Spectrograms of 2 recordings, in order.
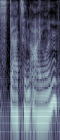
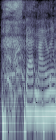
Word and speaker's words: Staten Island: Not Staten Island. Staten Island, we just put it all together.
